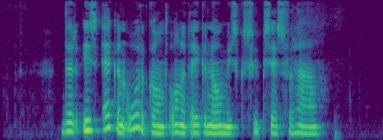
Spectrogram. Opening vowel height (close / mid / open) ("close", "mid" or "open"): mid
